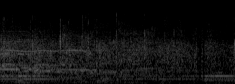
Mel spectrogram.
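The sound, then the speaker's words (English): A crowd of women clap steadily for a group of men being honored, a dense, even wash of many hands with no break, subdued rather than roaring, and a faint steady hum underneath. “Y'all are giving them golf clan claps.”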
